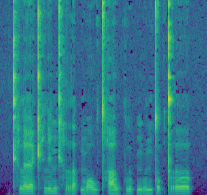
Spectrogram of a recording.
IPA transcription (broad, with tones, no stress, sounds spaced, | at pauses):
kʰ l ɛː˨˩ kʰ l i˦˥ n kʰ r a˨˩ t̚ m ɔː˨˩ w tʰ a˩˦ w k l u˨˩ k̚ ŋ u˨˩ n t o˥˩ k̚ t r ɤː˥˩ k̚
